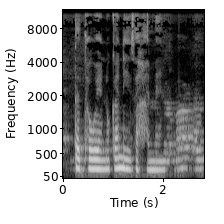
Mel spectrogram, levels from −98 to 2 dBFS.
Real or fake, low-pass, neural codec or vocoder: real; 10.8 kHz; none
